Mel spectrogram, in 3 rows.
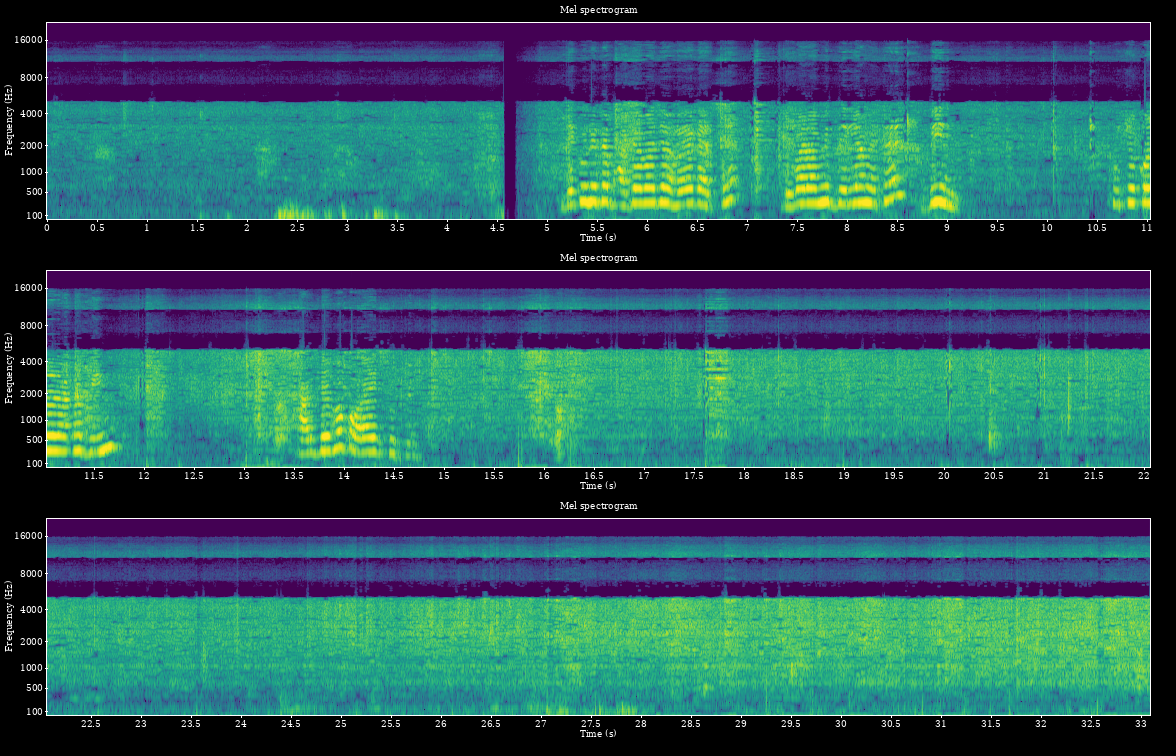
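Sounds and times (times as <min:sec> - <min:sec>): vegetables sizzling in oil: 0:00.0 - 0:33.0
steel spatula scraping a pan: 0:12.0 - 0:16.6, 0:17.6 - 0:18.0, 0:26.4 - 0:33.0.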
